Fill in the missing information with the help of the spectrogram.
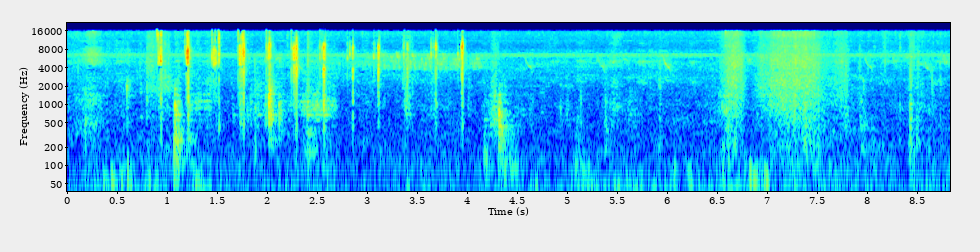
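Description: Loose wooden planks knocking and clattering as they are lifted and set down on a dirt floor, a string of light knocks over the first four seconds, then a woven plastic floor mat rustling for about a second as it is dragged and smoothed out.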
